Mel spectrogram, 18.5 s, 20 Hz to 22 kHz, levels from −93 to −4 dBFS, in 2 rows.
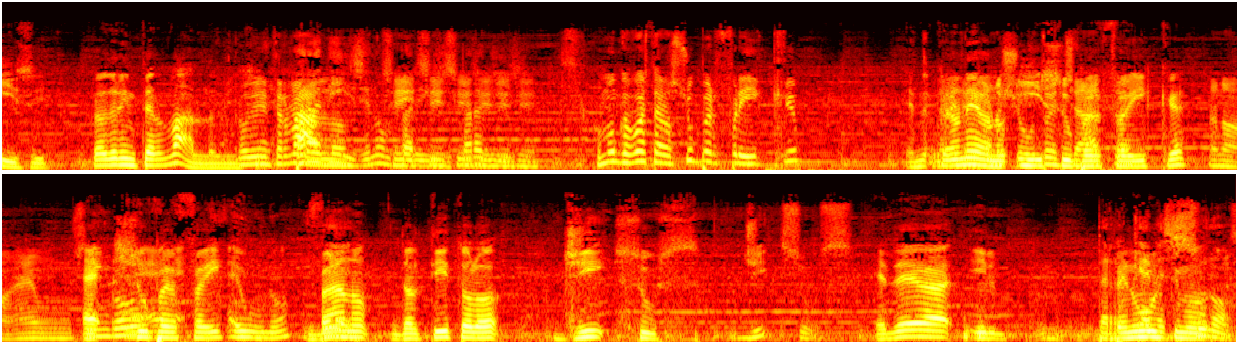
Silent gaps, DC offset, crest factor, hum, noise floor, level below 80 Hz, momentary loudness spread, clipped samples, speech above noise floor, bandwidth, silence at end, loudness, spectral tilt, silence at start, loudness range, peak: none; under 0.1%; 18 dB; none; -39 dBFS; -40 dBFS; 17 LU; under 0.1%; 21 dB; 13 kHz; 0 s; -18 LUFS; -6.5 dB/octave; 0 s; 6 LU; -2 dBFS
